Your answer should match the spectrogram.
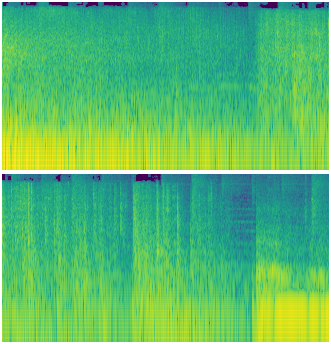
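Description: A loud boom, like an explosion, as the katana chops through a soda can, dying away over about three seconds, with music underneath. Two softer booms follow, about three and six seconds in.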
